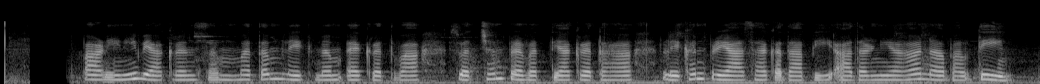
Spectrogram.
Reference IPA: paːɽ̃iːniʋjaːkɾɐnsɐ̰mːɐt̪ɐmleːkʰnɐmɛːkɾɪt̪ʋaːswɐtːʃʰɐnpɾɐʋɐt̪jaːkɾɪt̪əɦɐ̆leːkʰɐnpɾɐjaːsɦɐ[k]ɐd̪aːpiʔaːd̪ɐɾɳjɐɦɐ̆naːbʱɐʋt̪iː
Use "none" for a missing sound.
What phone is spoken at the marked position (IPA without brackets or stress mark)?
k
